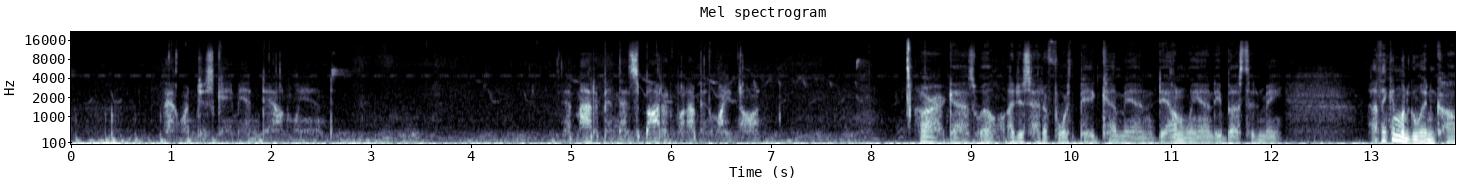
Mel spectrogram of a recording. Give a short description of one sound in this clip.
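A man speaks in a low, hushed voice close to a microphone.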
